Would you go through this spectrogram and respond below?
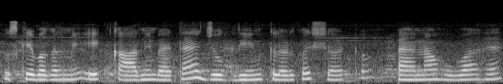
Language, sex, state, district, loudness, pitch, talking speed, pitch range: Hindi, female, Bihar, Katihar, -13 LUFS, 225 Hz, 190 wpm, 215-240 Hz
